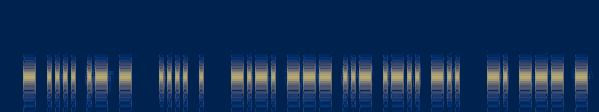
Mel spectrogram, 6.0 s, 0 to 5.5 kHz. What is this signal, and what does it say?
Morse code, heard as a keyed tone, about 30 wpm, 700 Hz. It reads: THAT HE COULD NOT
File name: Pinocchio / Pinocchio ch3 30 30 ik1hge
